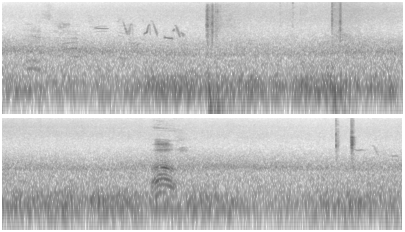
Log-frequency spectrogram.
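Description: A horse's hooves thud steadily at a gallop on sand.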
